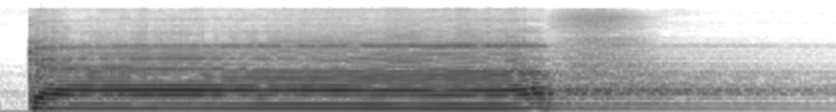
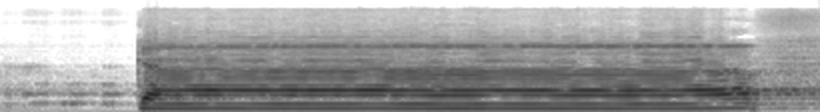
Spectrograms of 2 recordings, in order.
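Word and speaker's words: كاف: সুতরাং, আসুন আমরা এই অক্ষরটিকে চারটি আলিফ পর্যন্ত টেনে, জিহ্বার গোড়া থেকে সামান্য সামনের দিকে তালুর উপরের অংশে স্পর্শ করে এবং দৃঢ় ধ্বনিতে উচ্চারণ করি। কাফ, কাফ, কা, মুখটি খুলে যাবে।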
